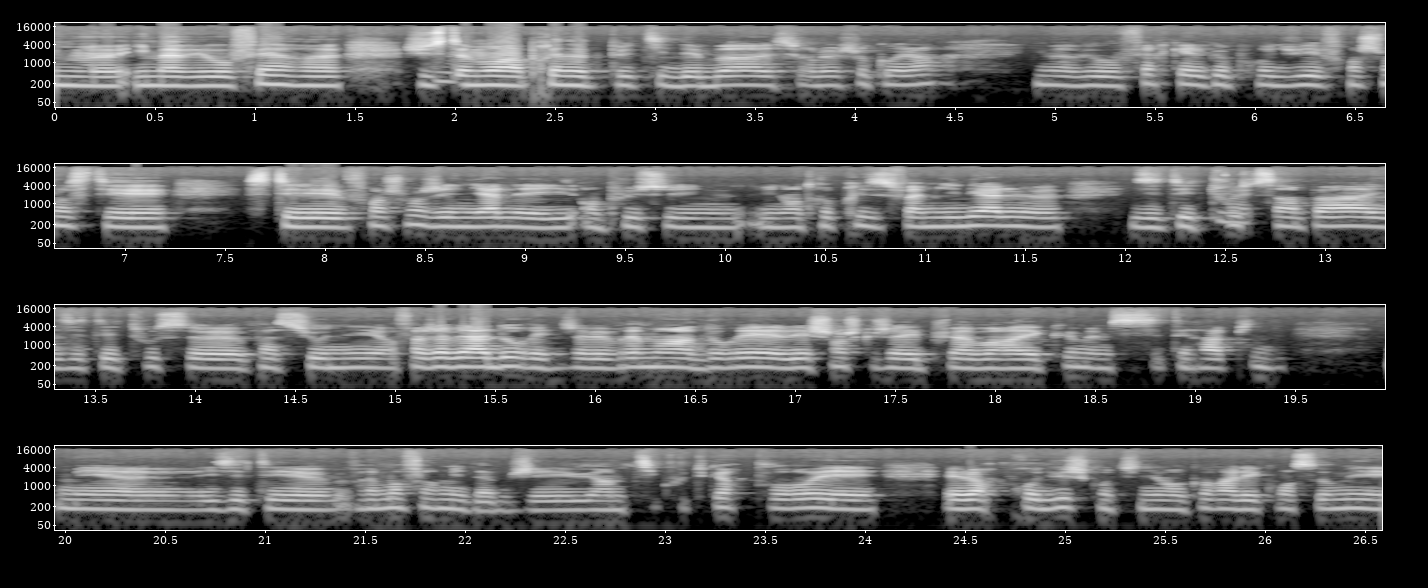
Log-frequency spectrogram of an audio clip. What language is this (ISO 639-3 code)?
fra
